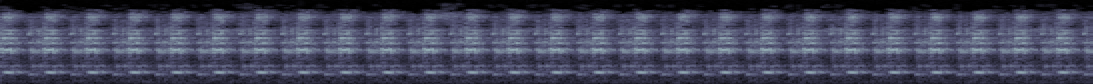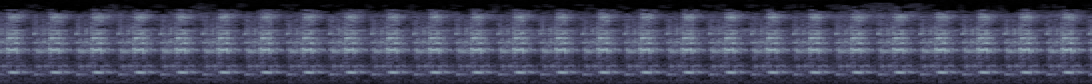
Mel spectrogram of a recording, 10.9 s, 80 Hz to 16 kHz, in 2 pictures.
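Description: Loud, steady, rapid buzzing knocks at about 143 a minute with a constant tone, the typical sound of an MRI scanner running an imaging sequence.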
